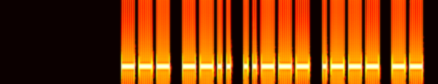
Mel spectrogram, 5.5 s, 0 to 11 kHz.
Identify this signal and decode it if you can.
Morse code, heard as a keyed tone, about 22 wpm, 700 Hz. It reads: OZ2JM
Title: DXCC-100 Call Signs - 5 Characters - Repeated 3x - 22wpm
